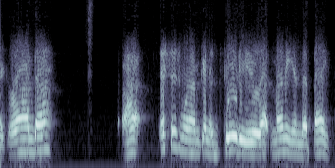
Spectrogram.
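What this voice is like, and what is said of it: Imitates another person's voice. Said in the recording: “That's my Nia Jax impression.”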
